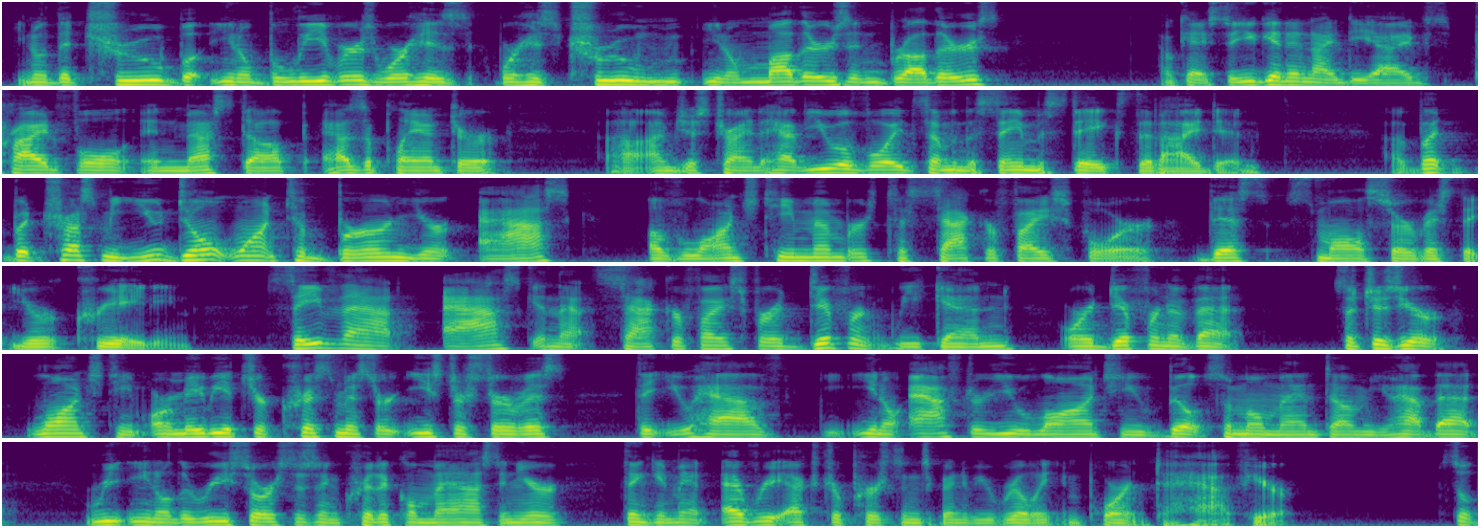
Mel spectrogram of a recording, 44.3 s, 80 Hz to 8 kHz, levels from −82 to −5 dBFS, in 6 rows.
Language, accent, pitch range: English, American, 110-130 Hz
